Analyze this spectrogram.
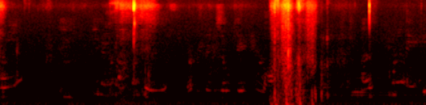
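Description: A tablet is handled, rubbing and bumping against fabric close by.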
